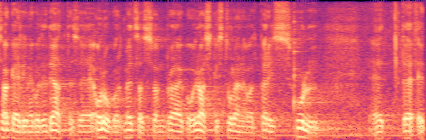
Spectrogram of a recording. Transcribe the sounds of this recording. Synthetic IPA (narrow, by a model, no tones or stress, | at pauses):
sɑɡe̞linɑkud̪e̞t̪e̞ɑt̪ˑːe̞se̞ʔo̞luko̞rd̪̥me̞t̪sɑsːo̞nprɑeɡ̥uyɾɑskest̪ule̞ne̞vɑt̪̚pæɾishul | e̞t̪ːe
